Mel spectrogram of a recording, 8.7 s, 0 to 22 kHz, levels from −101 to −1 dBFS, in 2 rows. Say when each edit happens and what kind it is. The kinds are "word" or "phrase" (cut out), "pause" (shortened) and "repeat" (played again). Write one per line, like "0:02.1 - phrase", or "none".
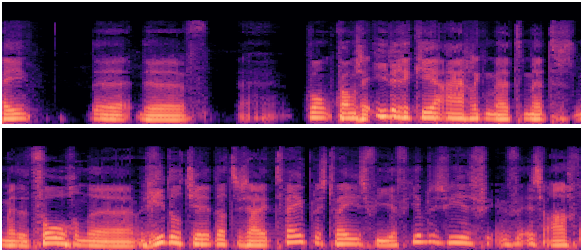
none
